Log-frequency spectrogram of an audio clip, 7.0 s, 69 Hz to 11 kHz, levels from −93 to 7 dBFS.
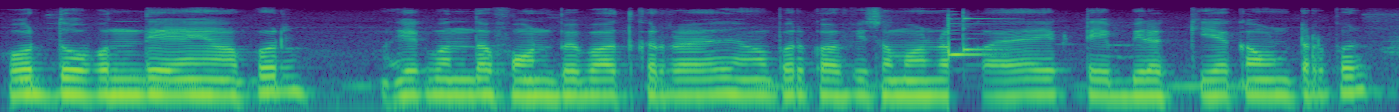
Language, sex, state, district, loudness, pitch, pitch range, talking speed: Hindi, male, Uttar Pradesh, Shamli, -15 LUFS, 150 Hz, 150-155 Hz, 225 wpm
